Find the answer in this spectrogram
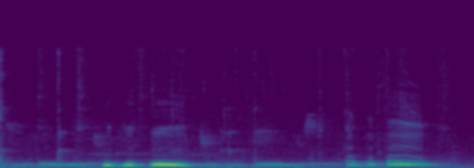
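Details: Calling coo of a spotted dove from Cần Thơ, Vietnam, in the chụp chụp ô style. Soft low cooing gives way to two louder rolling phrases of quick stuttered notes, each ending in a longer, slightly falling coo.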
